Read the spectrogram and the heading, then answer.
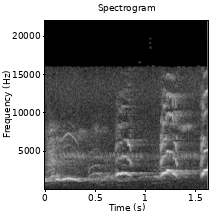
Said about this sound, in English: Ooh, a female coel has just flown onto the power line next to the male. Can you hear them calling to each other? They sound different. The male is making that longer call, which is a bit faster now the female's shown up. He's excited.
